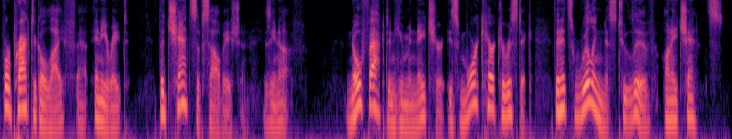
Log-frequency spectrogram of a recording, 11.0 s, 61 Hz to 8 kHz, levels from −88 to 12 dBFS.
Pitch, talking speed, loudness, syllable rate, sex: 125 Hz, 155 wpm, -23 LUFS, 5.1 syllables/s, male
